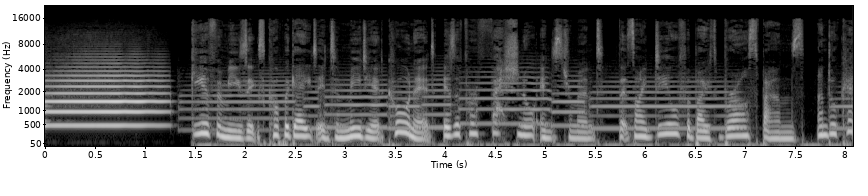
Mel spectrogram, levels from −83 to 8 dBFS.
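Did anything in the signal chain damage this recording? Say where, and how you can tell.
No, nothing along the chain seems to have damaged this audio, as there's nothing here that points to a problem at any stage.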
